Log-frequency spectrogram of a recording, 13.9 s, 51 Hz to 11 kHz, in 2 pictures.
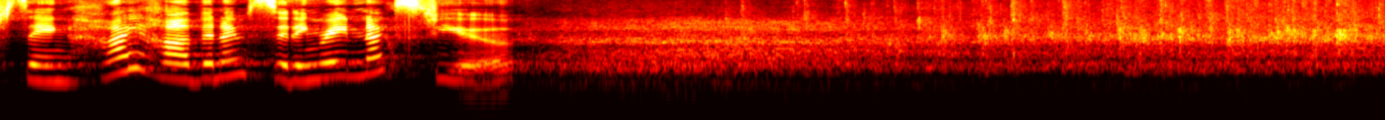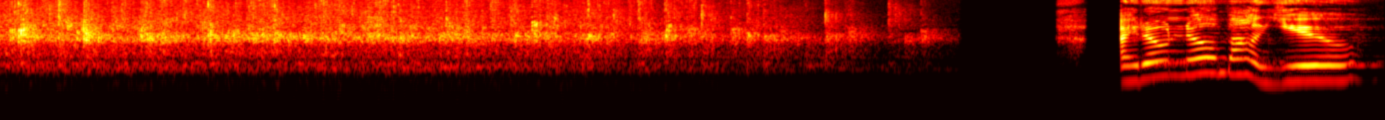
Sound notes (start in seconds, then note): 2.6 laughter, clapping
